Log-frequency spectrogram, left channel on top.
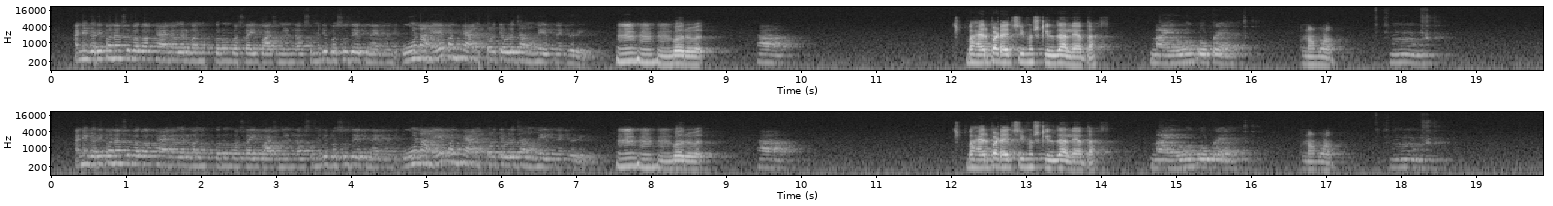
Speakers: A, on the left; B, on the left.
A: आणि घरी पण असं बघा फॅन वगैरे बंद करून बसाई पाच मिनिट असं म्हणजे बसू देत नाही म्हणजे ऊन आहे पण फॅनमुळे तेवढं जाणवून येत नाही घरी.
B: अम्म हम्म हम्म.. बरोबर...
A: हा. म्हणजे
B: बाहेर पडायची
A: कं
B: मुश्किल झाल आहे आता.
A: नाही ऊन खूप आहे आता.
B: उन्हामुळे.
A: हम्म.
